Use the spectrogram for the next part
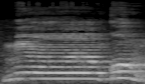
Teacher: Wa may yaf'alhu minkum, kata minkum, mimnya dibaca kasrah satu harokat, nun yang sukun bertemu dengan huruf kaf, hukum bacaannya adalah ikhfa, samar-samar. · nun yang sukun bertemu dengan huruf kaf, hukum bacaannya adalah ikhfa, samar-samar. minkum. Kemudian kafnya dibaca dhamma 1 harokat, mimnya dibaca sukun.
